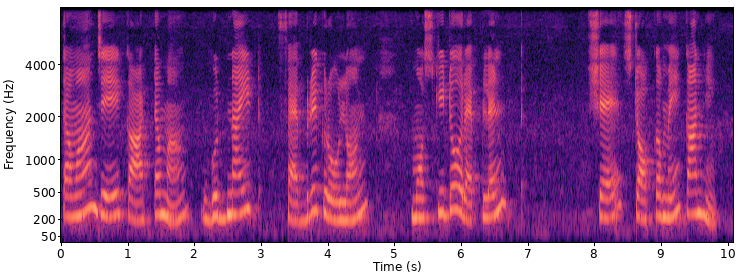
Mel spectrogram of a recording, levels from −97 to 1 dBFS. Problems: constant background noise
